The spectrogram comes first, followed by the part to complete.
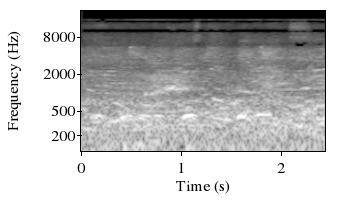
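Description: Indistinct chatter of several children's voices at once, no one voice standing out.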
